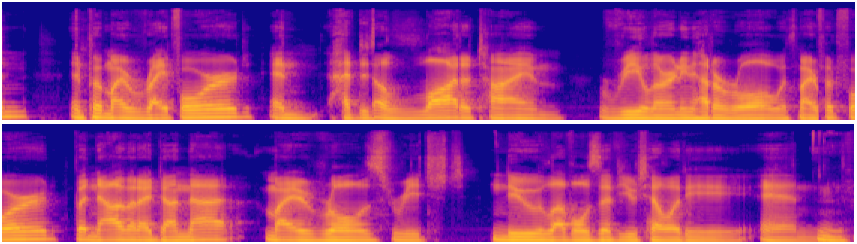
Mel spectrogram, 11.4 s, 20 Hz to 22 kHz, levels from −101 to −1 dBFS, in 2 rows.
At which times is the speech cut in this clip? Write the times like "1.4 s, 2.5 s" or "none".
1.2 s, 1.7 s, 2.5 s, 5.4 s, 6.1 s, 7.4 s, 8.9 s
